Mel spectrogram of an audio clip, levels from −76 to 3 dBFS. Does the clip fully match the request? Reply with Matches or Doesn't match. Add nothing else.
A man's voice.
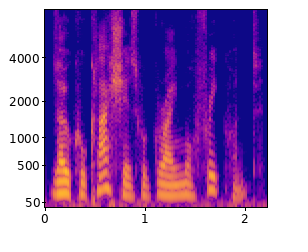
Matches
